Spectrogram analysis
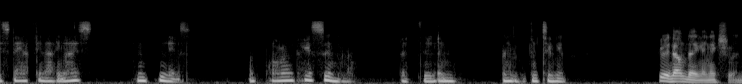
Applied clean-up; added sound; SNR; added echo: neural diffusion model UNIVERSE++.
